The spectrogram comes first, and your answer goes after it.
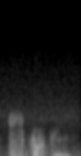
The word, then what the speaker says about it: Scacchi: We checked with her today, and apparently it's pronounced Scacchi.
